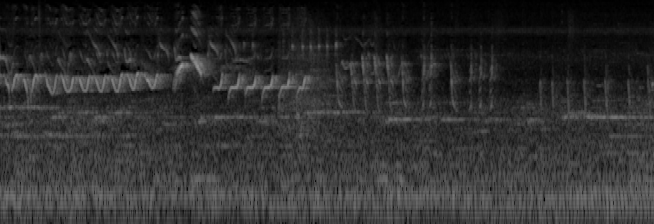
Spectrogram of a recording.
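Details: A tame caged Chinese hwamei pours out a fast repeated trill of even whistled notes, then a loud sweeping flourish and a string of sharp clipped notes that slowly fade.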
